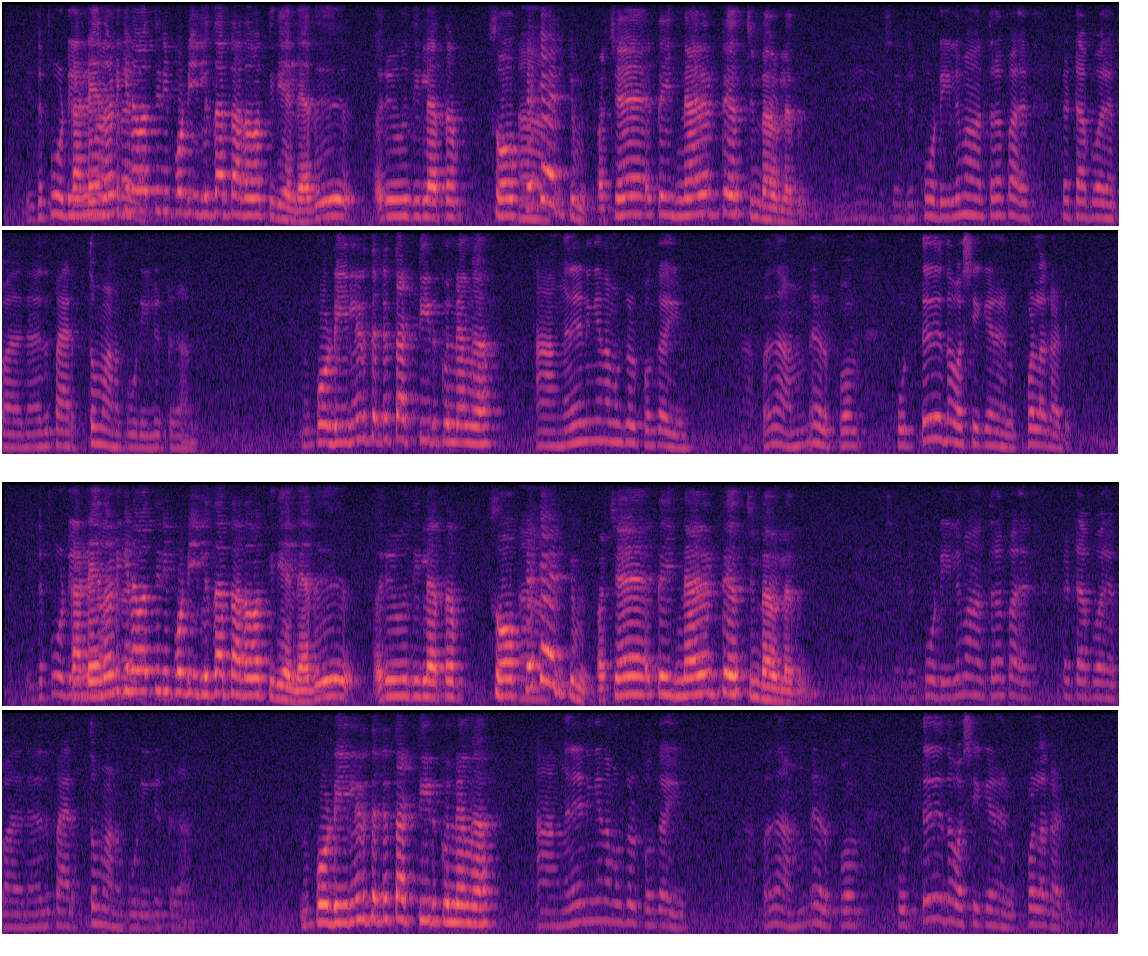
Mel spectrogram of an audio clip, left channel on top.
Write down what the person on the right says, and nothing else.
കടൽന്ന്
<unintelligible> ന്നത്തിരി പോടിഇലുതാത്ത പത്തിരില്ലേ അത് ഒരു ഇതില്ലാത്ത സോഫ്റ്റ്
ഒക്കെ ആയിരിക്കും പക്ഷേ തിന്നനൊരു ടേസ്റ്റ് ഉണ്ടാവല അത്
പൊടിൽ എടുത്തിട്ട് തട്ടി എടുക്കും ഞങ്ങൾ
